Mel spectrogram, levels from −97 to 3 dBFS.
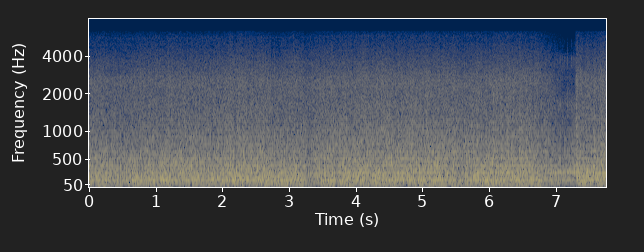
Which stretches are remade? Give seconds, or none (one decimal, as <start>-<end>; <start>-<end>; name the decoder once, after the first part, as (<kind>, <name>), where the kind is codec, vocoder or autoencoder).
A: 3.3-3.8 (autoencoder, DAC-VAE); 4.5-7.8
